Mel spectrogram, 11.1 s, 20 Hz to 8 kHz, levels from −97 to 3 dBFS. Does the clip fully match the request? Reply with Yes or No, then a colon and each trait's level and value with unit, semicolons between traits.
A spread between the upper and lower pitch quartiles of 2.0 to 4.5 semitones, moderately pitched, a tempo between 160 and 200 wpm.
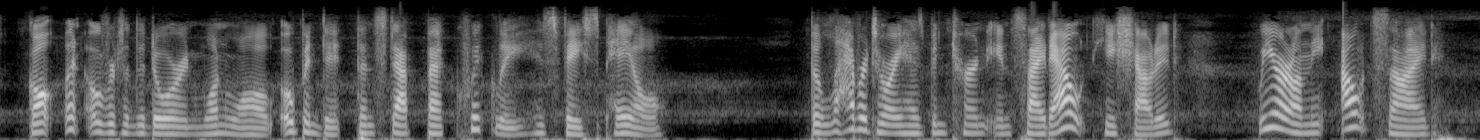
Yes: average, 2.9 semitones; medium, 170 Hz; average, 180 wpm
